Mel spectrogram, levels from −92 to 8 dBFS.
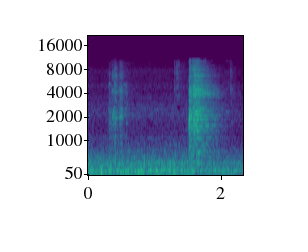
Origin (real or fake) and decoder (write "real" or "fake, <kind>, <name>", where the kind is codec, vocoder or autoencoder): real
